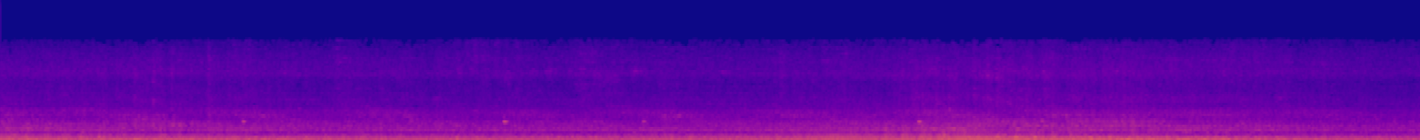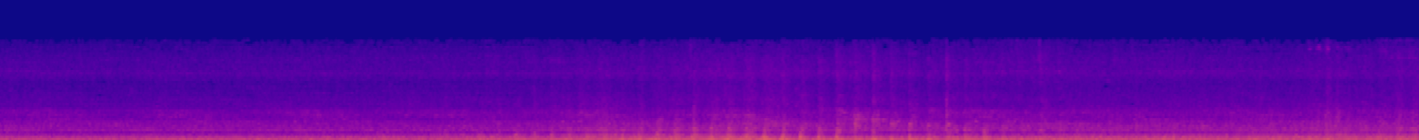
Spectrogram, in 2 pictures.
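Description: Railroad cars of a passing train rolling by, steel wheels on the rails making a steady rumble that swells a little near the end.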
